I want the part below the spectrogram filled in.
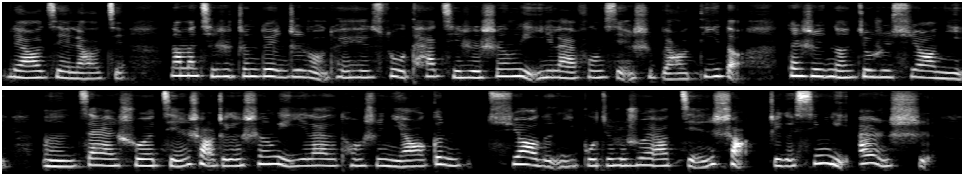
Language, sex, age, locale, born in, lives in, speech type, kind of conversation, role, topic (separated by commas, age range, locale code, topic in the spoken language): Chinese, female, 20-24, zh-CN, China, Germany, conversation, advice, advisor, 你担心长期依赖安眠药或睡眠辅助品吗？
